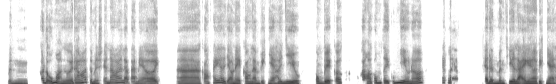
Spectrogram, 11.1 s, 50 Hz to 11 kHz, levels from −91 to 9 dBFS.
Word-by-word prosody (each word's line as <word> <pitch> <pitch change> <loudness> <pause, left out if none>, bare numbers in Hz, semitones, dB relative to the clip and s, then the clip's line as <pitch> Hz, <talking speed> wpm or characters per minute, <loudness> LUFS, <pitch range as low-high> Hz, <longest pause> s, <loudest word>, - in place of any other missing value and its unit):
mình 185 -2 -4 0.3
có 275 - -1
đủ 220 -1 +2
mọi 260 -8 +5
người 190 0 0
ở - - +1
đó 245 +7 +1
thì 225 - -2
mình 180 -2 -1
sẽ 205 +4 -8
nói 245 +5 -1
là 265 - 0
"Ba 200 0 -6
mẹ 180 -2 -7
ơi, 205 +1 0 0.3
à, 185 0 -1
con 200 0 -5
thấy, 255 +3 +1
ơ, 265 - +3
dạo 180 -3 0
này 180 -2 +1
con 200 -1 -2
làm 180 -2 0
việc 175 0 -5
nhà 175 -1 -2
hơi 210 +1 -1
nhiều, 180 -5 +2 0.3
công 205 -1 -2
việc 175 -3 +4
c - - -23
của 215 +1 +1 0.4
con 215 -2 -4
ở 210 - 0
công 240 -1 +2
ty 240 -1 +1
cũng 235 +2 +2
nhiều 230 -5 +6
nữa, 200 +7 +1 0.4
chắc 285 -2 -9
là - - 0 0.7
gia 215 - +4
đình 200 -4 +3
mình 175 -1 +2
chia 220 +2 +3
lại, 190 +1 +3
à, 205 +1 +4
việc 195 -2 -2
nhà 175 -1 0
200 Hz, 260 wpm, -23 LUFS, 185-225 Hz, 0.7 s, nhiều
